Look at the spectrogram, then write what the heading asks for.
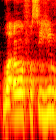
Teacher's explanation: وَأَنفُسِهِمْ کے نون میں اخفا ہوگا، نون کے آواز کو ناک میں چھپا کر پڑے گا، یہاں پر بھی میم میں اظہار شفوی ہوگا۔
